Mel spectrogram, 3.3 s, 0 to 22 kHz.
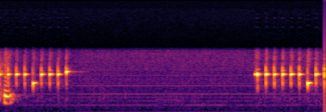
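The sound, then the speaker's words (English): Telephone keypad tones dialing an international number that begins with 1: two fast runs of short beeping tones with different pitches, separated by a quiet stretch of low line hum. “Okay, dial 1, right? And then would you go and dial 1 and it's 215?”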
